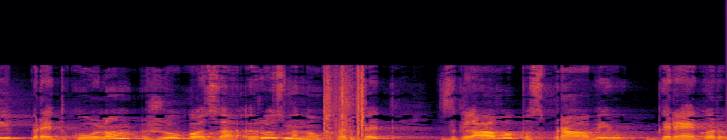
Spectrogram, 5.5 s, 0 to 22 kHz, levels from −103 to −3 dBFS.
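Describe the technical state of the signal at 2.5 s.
At 2.5 s, a burst of cable scratch noise runs from 2.43 to 2.76 s. It sounds like dense, uneven scratching and rustling laid over the speech, nearly as loud as the speech itself. The likely cause is a worn cable or connector shifting, so its contact resistance jumps rapidly.

Under it, the whole clip carries HE-AAC compression damage. Nothing remains above 11.8 kHz. The treble sounds gritty and metallic. That fits a likely HE-AAC encode at about 16 kbps, with the upper band rebuilt from copied lower bands.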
